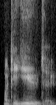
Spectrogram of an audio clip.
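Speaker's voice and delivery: you stressed, falling tune; what do you do, weight on you. Shown as a demonstration. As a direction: lean on the word you. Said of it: "we're moving towards you".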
